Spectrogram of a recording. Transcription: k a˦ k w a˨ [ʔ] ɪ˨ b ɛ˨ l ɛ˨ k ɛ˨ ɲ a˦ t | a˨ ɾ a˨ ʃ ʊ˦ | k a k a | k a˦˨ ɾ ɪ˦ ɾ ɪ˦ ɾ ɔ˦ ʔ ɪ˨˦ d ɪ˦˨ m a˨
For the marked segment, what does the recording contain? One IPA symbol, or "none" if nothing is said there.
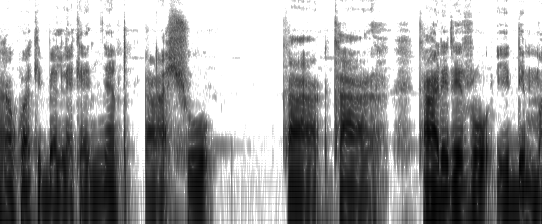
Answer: k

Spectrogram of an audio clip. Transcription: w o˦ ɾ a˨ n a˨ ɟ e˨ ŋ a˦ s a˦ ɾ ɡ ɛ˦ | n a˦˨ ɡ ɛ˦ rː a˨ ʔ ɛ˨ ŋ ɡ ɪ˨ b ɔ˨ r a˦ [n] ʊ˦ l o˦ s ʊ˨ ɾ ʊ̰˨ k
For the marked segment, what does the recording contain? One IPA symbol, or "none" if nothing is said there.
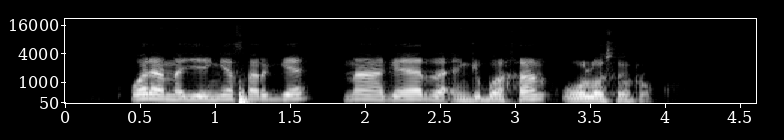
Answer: n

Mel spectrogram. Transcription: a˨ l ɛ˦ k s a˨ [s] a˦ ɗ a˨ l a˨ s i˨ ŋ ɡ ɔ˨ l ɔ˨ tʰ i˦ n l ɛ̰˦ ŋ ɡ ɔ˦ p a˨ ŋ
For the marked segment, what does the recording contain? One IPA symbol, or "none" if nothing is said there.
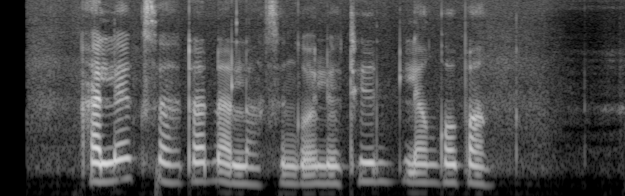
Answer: t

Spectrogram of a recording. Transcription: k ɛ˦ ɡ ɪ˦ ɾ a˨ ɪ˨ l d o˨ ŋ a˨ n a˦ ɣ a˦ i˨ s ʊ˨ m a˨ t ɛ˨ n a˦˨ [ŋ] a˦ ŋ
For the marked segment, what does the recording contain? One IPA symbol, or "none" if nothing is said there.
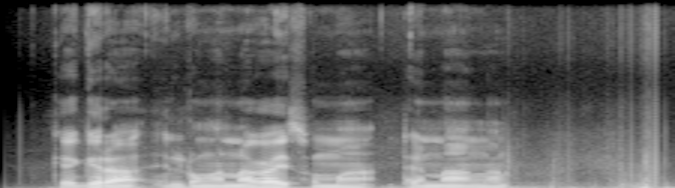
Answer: ŋ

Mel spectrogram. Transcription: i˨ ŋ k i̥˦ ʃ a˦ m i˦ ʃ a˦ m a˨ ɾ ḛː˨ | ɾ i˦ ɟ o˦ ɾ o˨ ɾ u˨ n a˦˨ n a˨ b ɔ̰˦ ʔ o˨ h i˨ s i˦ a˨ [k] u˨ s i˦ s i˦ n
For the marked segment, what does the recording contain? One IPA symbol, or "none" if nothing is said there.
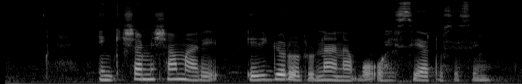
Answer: t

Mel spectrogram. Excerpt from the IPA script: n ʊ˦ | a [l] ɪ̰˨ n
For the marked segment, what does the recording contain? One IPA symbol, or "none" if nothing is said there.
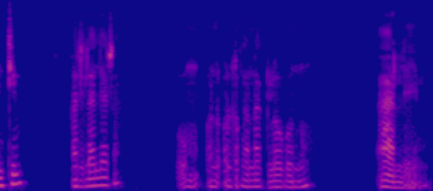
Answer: l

